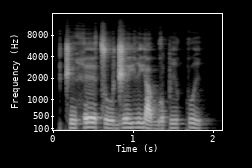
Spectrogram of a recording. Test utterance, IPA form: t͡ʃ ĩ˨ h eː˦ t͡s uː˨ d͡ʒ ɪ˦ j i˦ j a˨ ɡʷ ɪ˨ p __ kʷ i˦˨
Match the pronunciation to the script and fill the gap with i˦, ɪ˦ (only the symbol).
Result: i˦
